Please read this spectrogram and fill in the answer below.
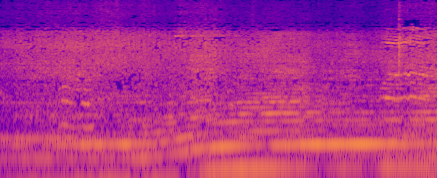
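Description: A motor vehicle's engine running close by, its pitch stepping up about halfway through as the revs rise.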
